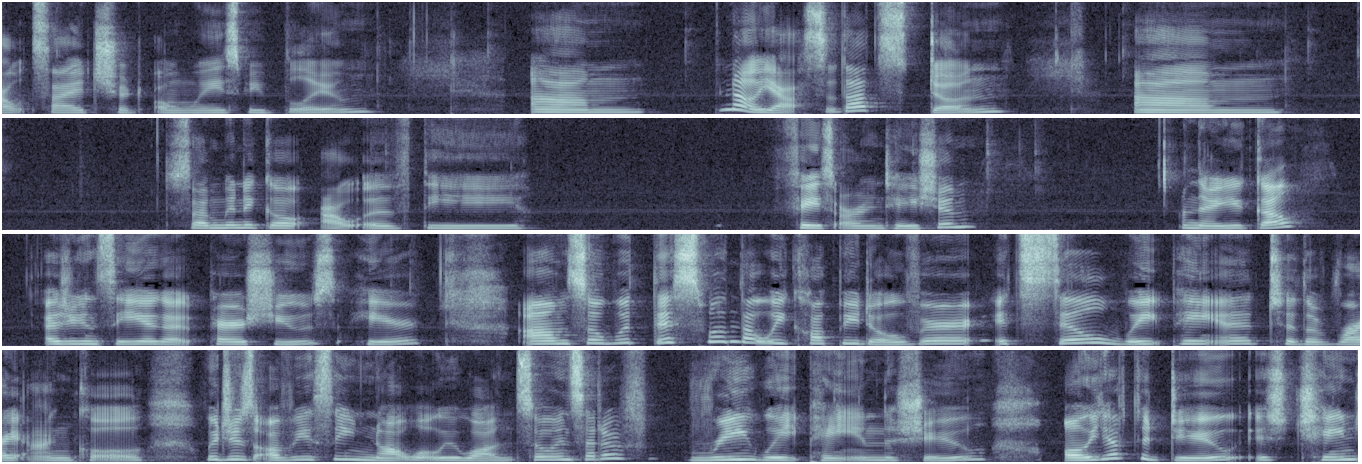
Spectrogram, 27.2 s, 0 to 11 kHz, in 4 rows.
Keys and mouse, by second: 0.5 middle click, 2.1-2.5 shift+middle drag, 3.4-4.2 middle drag, 4.8 middle click, 6.6 shift+middle drag, 8.7-11.7 drag, 11.9 click, 12.7-14.9 middle drag, 15.7-16.0 shift+middle drag, 16.5-16.8 middle drag, 17.0-17.4 shift+middle drag, 17.5 click.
